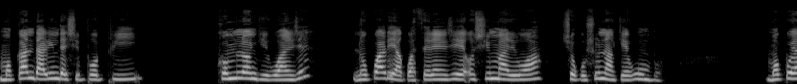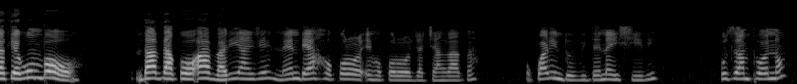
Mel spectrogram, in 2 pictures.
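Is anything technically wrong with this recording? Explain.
Yes. An input switched to a poorer device at 10.23 s and remains for the rest of the clip. The recording likely changed to a different microphone or a headset's call profile partway through, with no gap at the changeover. From that point the speech loses everything above about 5.9 kHz and sounds duller and boxier. The level drops by roughly 10 dB, and a new background noise appears, sitting roughly 30 dB below the speech.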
